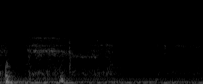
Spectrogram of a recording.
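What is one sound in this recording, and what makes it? A plastic cover clacks softly as it is lifted off.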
